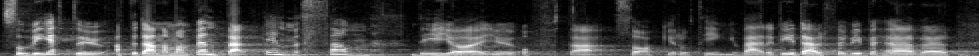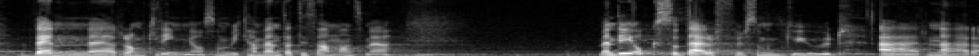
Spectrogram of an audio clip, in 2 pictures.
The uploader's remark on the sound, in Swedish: Inspelning från Immanuelskyrkan Skövde.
